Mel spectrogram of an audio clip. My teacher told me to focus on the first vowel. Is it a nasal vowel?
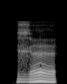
no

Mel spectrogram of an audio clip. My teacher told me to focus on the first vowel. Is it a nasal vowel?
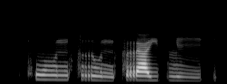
no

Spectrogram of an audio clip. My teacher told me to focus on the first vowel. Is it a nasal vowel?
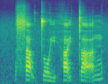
no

